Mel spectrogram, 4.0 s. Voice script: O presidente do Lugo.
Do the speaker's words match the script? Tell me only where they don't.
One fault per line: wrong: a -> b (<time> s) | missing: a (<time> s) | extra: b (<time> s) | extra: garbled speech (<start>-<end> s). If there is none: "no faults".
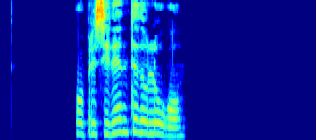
no faults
